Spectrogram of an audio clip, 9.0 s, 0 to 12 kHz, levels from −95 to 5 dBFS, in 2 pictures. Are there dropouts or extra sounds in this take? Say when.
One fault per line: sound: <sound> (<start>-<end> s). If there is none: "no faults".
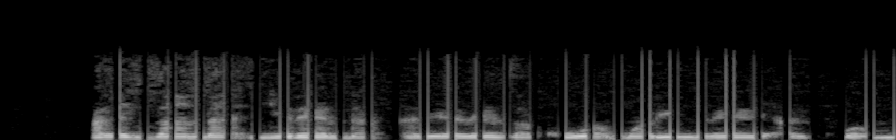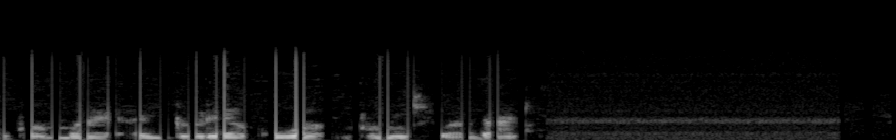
no faults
